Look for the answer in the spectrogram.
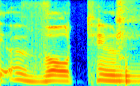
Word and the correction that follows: Van Tool: You've said his name incorrectly almost every time you've said it. – His name literally has Tool in it. – Van Tool. Not Voltaire.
